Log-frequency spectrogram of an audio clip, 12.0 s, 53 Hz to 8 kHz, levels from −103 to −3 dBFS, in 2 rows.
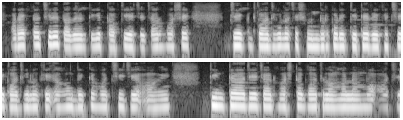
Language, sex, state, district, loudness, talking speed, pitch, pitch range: Bengali, male, West Bengal, Malda, -17 LUFS, 165 wpm, 150 Hz, 145-155 Hz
